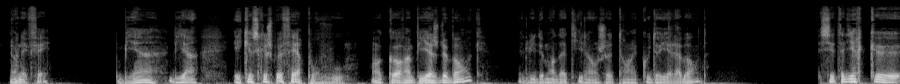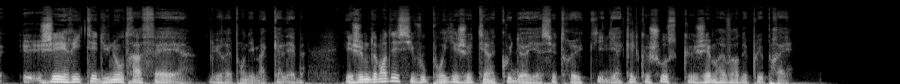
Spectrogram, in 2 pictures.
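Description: No technical faults can be heard anywhere in the audio. Nothing in it needs a timestamp or an explanation.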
